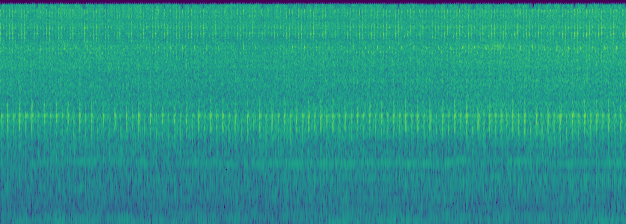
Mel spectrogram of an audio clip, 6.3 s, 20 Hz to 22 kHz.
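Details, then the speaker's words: Nissan Sentra at idle: steady idle with light fast ticking at engine speed from the engine; customer already replaced the pulley with an original Nissan part but the noise persists; cause unknown. "Ó o barulho. Cliente falou que já trocou a polia, gastou R$ 3.000 nessa polia original na Nissan. E o defeito ainda persiste, pessoal."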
